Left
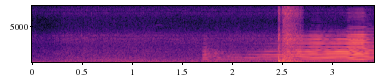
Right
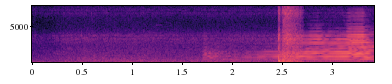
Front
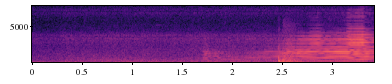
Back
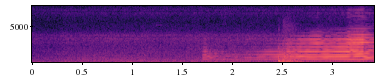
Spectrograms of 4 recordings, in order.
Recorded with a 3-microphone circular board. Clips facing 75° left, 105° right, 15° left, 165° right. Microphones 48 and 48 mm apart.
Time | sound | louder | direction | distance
1.7 | a trumpet | left 2 dB, back 2 dB | 135° left | 2 m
